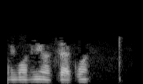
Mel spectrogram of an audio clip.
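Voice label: Incident Tac 1, Scanner audio recording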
